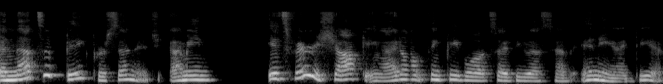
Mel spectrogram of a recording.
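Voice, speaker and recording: In an American accent, a woman with a medium pitch and a dark, mellow tone talks at a moderate pace with lively intonation. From US Midwest, Minnesota. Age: 70s. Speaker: visiting philosophy professor. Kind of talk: lecture with discussion. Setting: video call.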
